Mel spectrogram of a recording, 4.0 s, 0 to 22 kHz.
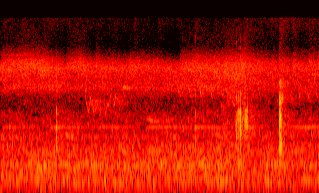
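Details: Mating cicadas in 2016, heard as a continuous high-pitched hum holding level from start to finish, with faint soft clicks and a brief sharp tick breaking through late on.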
